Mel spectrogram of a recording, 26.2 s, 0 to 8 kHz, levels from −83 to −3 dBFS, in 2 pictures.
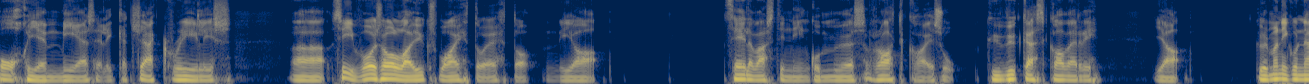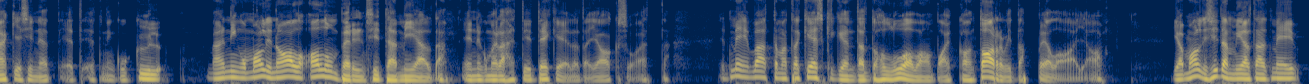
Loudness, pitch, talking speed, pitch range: -24 LUFS, 105 Hz, 150 wpm, 95-125 Hz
